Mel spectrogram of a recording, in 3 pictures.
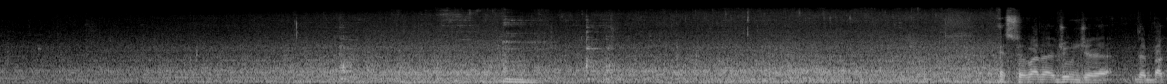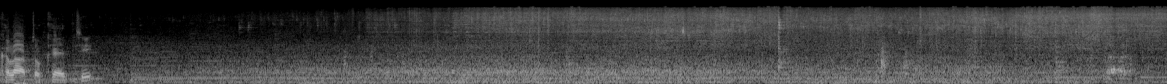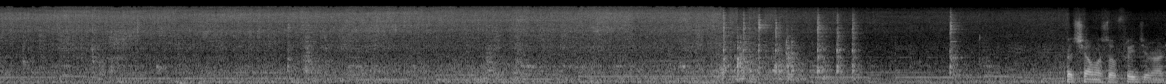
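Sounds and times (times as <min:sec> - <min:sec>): fish sizzling in oil: 0:14.2 - 0:33.7.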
